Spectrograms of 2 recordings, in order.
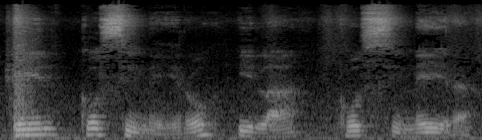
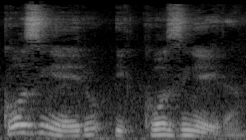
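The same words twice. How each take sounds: First: Spanish teacher model; Spanish pronunciation. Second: Said in the usual way. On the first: Shown as a demonstration. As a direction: say El cocinero e la cocinera in clear Spanish.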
